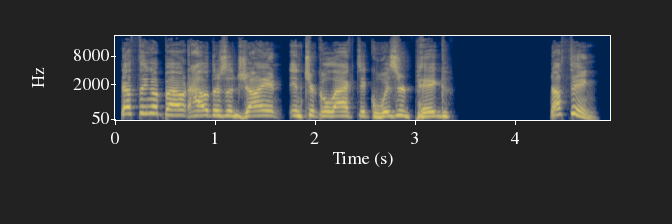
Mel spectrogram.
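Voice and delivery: high-pitched exasperated complaint; worked-up, indignant recap; incredulous rant. Real, not acted. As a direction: push the pitch up in disbelief. Incredulous rant about missing plot.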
